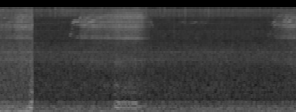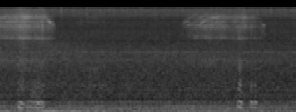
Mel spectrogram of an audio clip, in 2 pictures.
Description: My cat snoring. แมวนอนกรน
